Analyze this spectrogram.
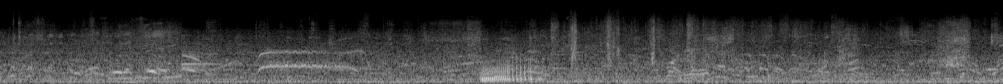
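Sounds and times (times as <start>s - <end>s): loud buzzing fart: 4.7s - 5.6s.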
